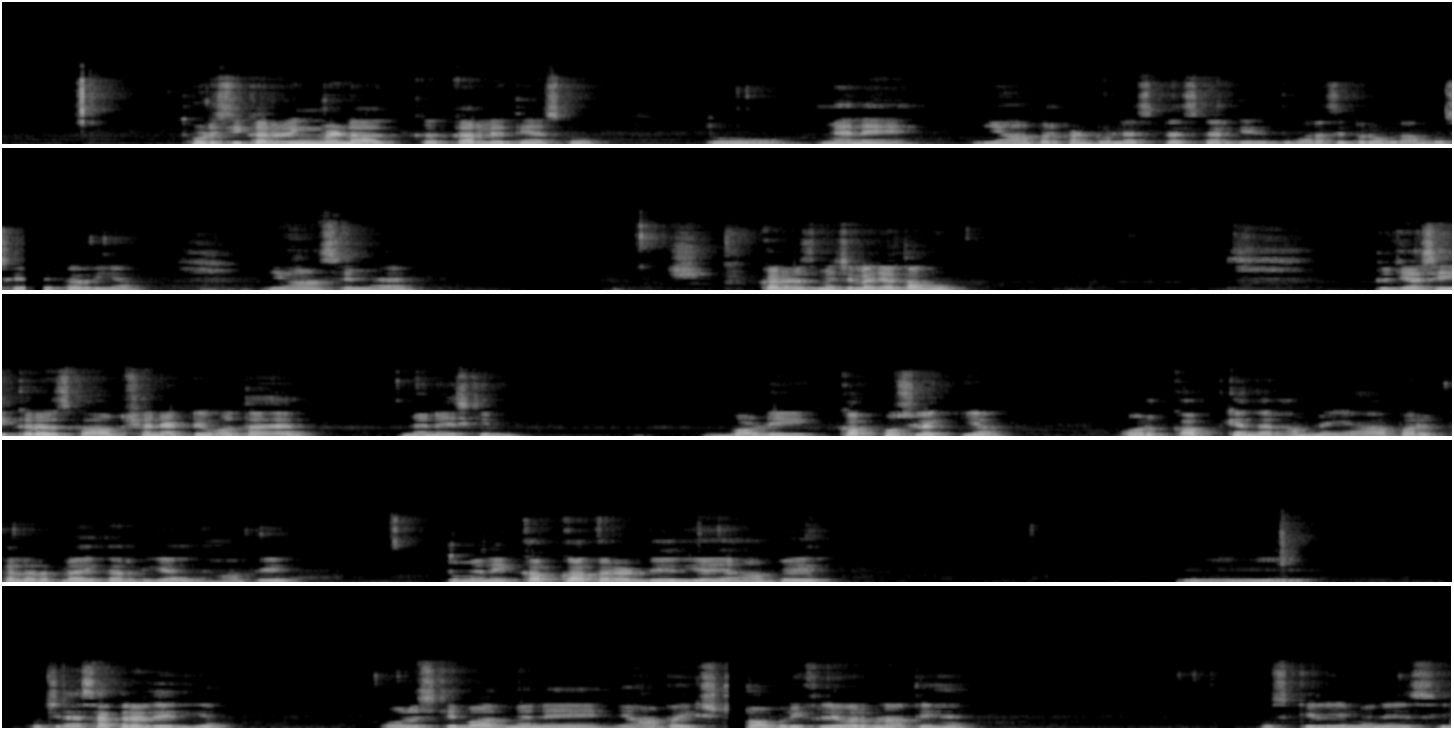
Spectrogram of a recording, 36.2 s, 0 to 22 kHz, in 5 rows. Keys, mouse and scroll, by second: 0.0-1.2 scroll up 8, 1.2-2.2 middle drag, 2.2-3.8 scroll up 2, 3.8 click, 6.0 ctrl+s, 16.5 click, 21.8 click, 23.0-25.6 drag, 31.0 click, 33.0-35.0 drag.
